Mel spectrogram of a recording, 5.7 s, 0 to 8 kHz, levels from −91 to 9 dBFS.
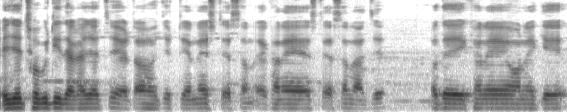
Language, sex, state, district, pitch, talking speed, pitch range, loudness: Bengali, male, West Bengal, Kolkata, 120 Hz, 170 wpm, 115-125 Hz, -24 LUFS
